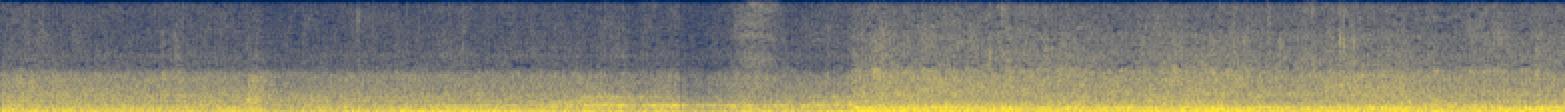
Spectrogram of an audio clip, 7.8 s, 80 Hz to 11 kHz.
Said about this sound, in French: Ensuite, il attend le train au quai A1.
